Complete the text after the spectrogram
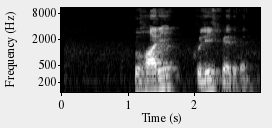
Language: Kurdish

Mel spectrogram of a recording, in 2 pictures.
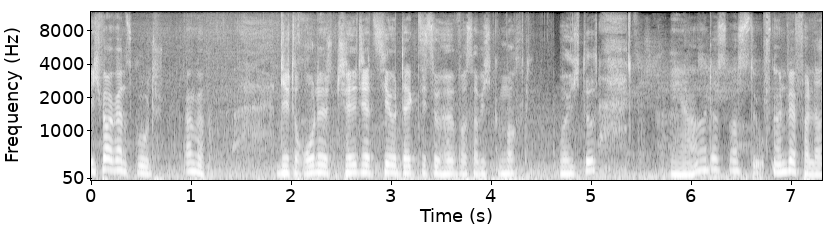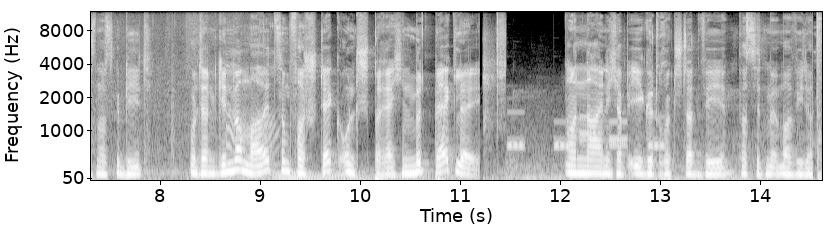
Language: German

